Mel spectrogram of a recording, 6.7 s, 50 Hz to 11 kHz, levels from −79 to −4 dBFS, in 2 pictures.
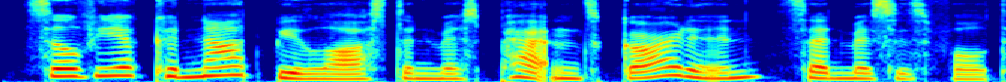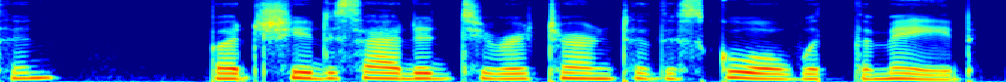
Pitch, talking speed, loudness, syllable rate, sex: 225 Hz, 205 wpm, -20 LUFS, 5.0 syllables/s, female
